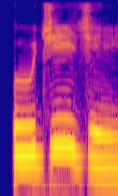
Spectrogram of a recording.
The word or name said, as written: ujiji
